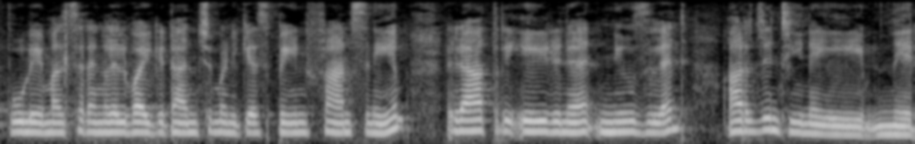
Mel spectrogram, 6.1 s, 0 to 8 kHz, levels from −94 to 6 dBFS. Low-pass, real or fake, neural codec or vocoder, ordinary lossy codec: none; fake; codec, 16 kHz, 4 kbps, FreqCodec, larger model; none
